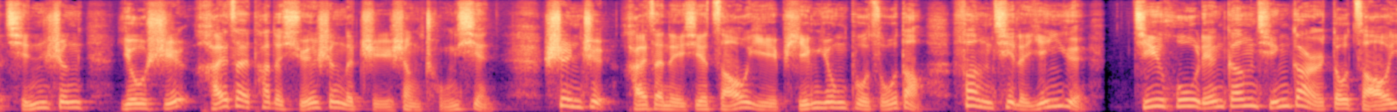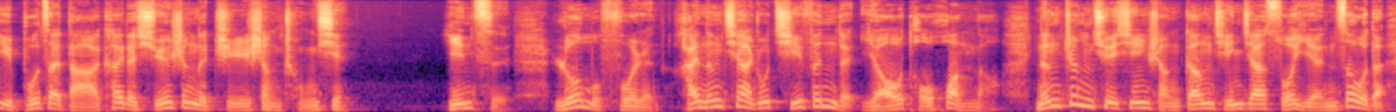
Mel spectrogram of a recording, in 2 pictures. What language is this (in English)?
Chinese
